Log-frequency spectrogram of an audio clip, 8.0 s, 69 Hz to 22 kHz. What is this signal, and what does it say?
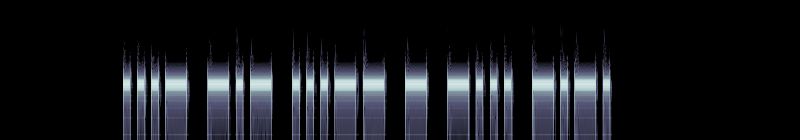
Morse code, heard as a keyed tone, about 17 wpm, 700 Hz. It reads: VK3TBC
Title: DXCC-100 Call Signs - 6 Characters - Repeated 3x - 17wpm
